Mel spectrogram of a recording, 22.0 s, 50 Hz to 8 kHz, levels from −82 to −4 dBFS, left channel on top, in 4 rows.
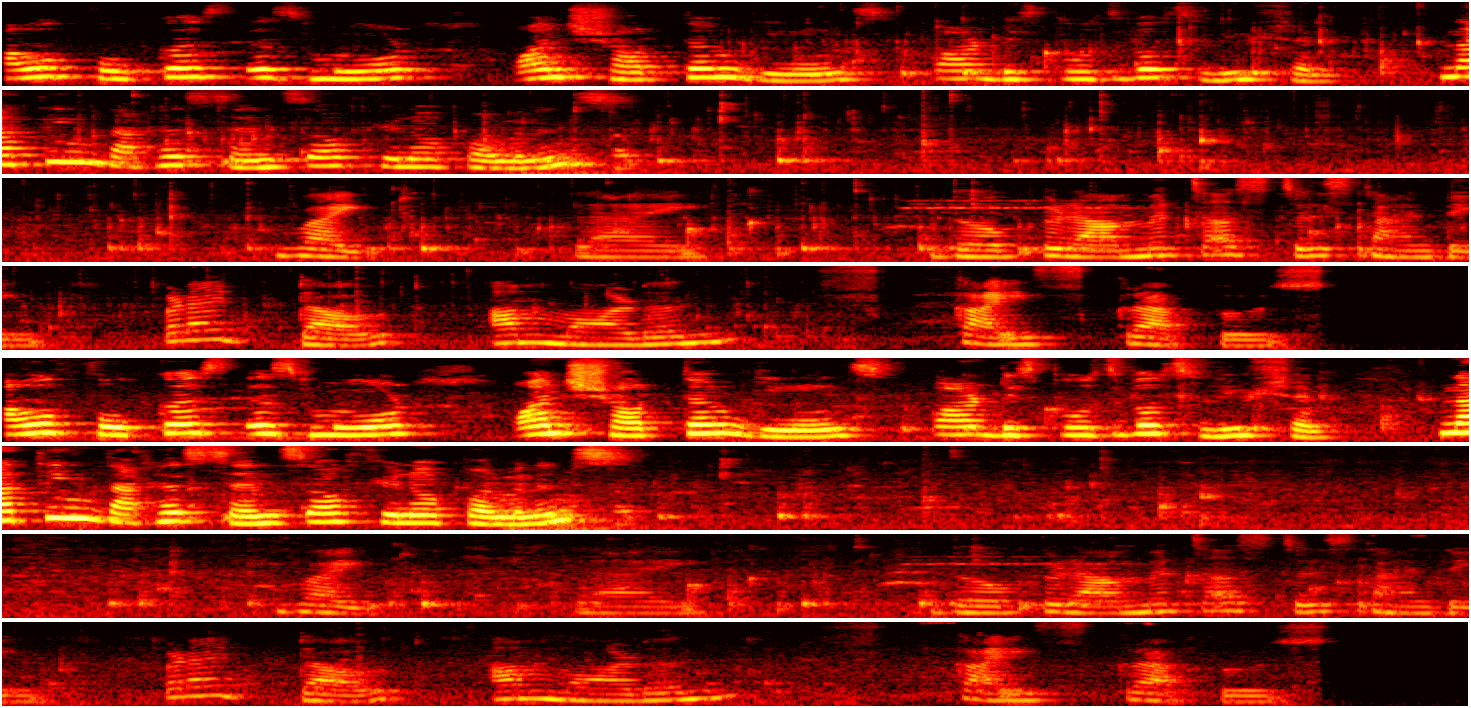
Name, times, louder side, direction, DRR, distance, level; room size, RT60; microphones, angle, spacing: voice 1, 0.0-1.6 1.9-5.0 5.4-7.8, right 6 dB, 80° right, 0.3 m, -22 dB
sound 1, 2.7-19.7, left 1 dB, 45° left, 0.9 m, -46 dB
voice 2, 12.0-12.4 13.1-13.7 14.4-16.7 17.1-18.0 18.3-19.3 19.7-19.8 20.1-21.5, left 4 dB, 30° left, 0.3 m, -34 dB
2.9 x 2.7 x 3.7 m
head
